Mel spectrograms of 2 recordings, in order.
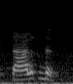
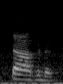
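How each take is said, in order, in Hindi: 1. इसमें 'ah' स्वर है, जिसमें L बोला जाता है। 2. इसमें 'ah' स्वर है, जिसमें L नहीं बोला जाता है। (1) "इस वर्ड को रॉन्ग प्रोनाउंस करते हैं" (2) "या तो प्रोनाउंस करेंगे इसको टाक्ड"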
